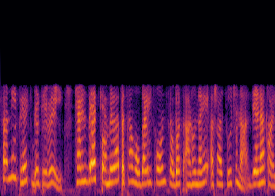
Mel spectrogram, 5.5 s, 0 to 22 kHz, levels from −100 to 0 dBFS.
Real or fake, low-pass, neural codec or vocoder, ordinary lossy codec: fake; 3.6 kHz; codec, 24 kHz, 1.5 kbps, HILCodec; none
